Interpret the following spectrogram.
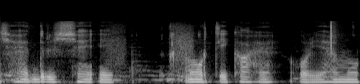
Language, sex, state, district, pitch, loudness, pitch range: Hindi, male, Bihar, Vaishali, 115 Hz, -23 LUFS, 110-120 Hz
